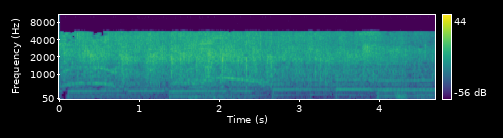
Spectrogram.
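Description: An audience claps steadily for the full few seconds, a dense, even wash of hand claps with no pauses, while low sustained musical tones hum underneath.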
